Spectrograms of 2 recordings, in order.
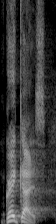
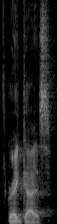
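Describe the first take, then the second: First: High, loud burst of praise; hyped-up. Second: Low, soft aside; subdued. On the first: Praising the team to stream viewers, hyped-up. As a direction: punch it up like a host pumping himself up. Repeats the praise with sudden energy. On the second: Signing off a shout-out to the team, subdued. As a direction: say it quietly, pitched well down. Says it low, then repeats it loudly. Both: Real, not acted.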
